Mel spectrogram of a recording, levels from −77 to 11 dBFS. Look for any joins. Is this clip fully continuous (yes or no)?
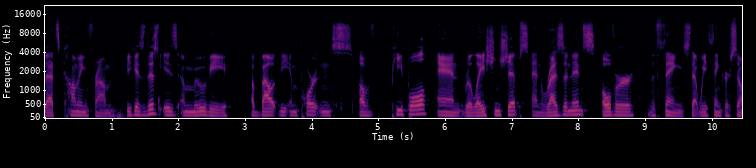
no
